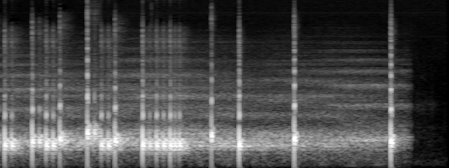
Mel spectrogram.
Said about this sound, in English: So that would be my choice, and I didn't play our drip roll. I'm going to do that now, and then you can talk about why I made the wrong choice.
